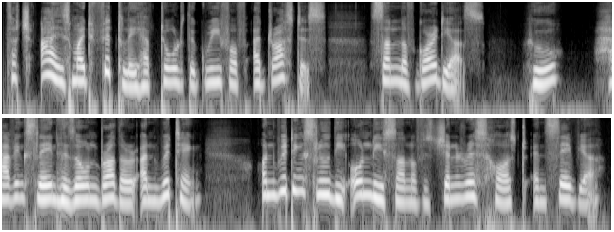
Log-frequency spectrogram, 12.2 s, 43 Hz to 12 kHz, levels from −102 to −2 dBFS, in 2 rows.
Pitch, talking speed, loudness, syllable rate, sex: 210 Hz, 155 wpm, -18 LUFS, 4.5 syllables/s, female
